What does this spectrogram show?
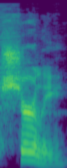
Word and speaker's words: surely: down by the seashore the s and the SH is confusing and many times in English like surely there's no SH but it makes that that SH sound so it's a fun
